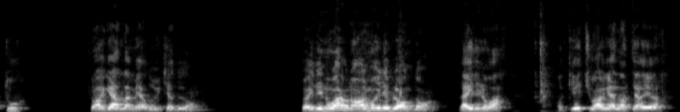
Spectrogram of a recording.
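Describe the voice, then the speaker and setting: A DIY home repair vlogger demonstrates a fix in his own bathroom, talking casually to the viewer in a blunt, slangy, chatty way. His voice sits high and is a little mellow.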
